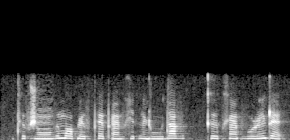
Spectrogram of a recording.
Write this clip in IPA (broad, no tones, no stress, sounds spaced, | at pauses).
tʰ ɘ f ʒ õː v ɘ m ɔː p ɳ ɘ f pʰ ɛ pʼ æ̃ v x i θ ð ĩ ɖ uː d a v | kʰ ɘː p x æ̃ː p v uː ɭ ĩ ʈ ɛ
